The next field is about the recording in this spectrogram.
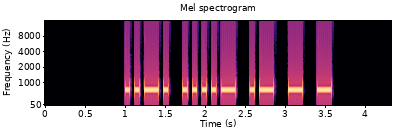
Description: Morse code, heard as a keyed tone, about 20 wpm, 700 Hz. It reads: F4ATT
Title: DXCC-100 Call Signs - 5 Characters - Repeated 3x - 20wpm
